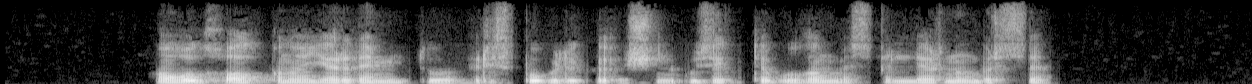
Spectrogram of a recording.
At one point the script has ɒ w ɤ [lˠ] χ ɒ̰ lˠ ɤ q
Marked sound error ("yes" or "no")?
no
